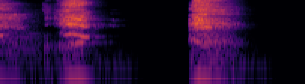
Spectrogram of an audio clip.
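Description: A woman's breathy sighs and half-laughs while tearful: two short exhalations less than a second apart.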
